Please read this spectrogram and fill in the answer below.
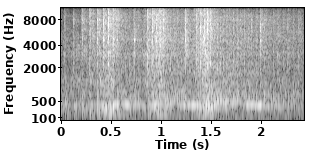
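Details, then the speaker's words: Honda CT110 postie bike after fitting a 1mm oversize piston and cylinder: small single idling with a soft, puffy, fluffy exhaust note from an exhaust leak, otherwise running well. "it's got a bit of a exhaust leak so it sounds a bit fluffy at the moment"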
